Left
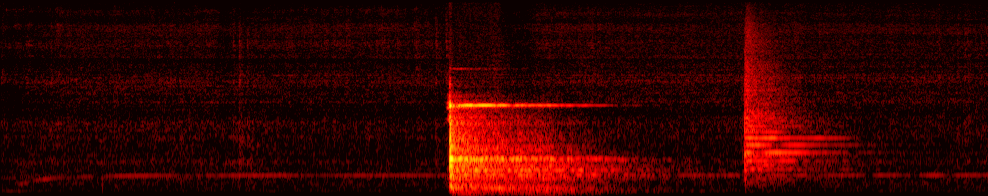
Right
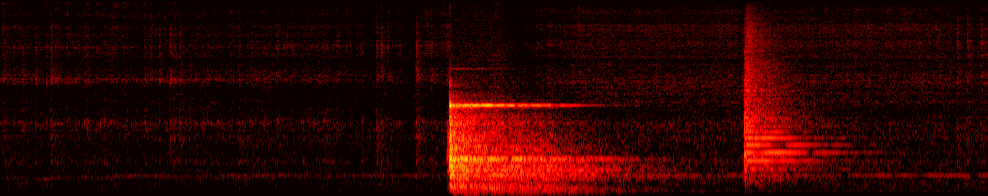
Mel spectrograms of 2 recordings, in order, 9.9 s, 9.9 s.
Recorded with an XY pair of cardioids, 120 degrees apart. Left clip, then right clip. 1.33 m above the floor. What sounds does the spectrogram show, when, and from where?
4.5 s a piano: 25° left, 1.1 m
7.4 s a snare drum: 15° right, 0.6 m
